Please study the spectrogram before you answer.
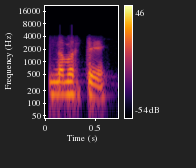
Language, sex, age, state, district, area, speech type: Hindi, male, 18-30, Uttar Pradesh, Prayagraj, rural, conversation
